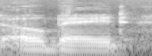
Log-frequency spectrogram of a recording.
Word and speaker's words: Obey: or OB D it's spelled both ways and pronounced obeyed by the natives and um it would be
